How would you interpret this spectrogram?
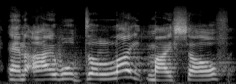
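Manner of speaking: slow, measured declamation of a verse; emphatic, drawn-out pulpit reading; scripture reading. Real, not acted. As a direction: read the verse out slowly and deliberately. Reads scripture to congregation.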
